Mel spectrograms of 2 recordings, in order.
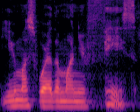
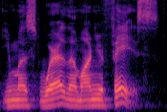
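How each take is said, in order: First: The word face gets no special emphasis. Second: The word face gets strong emphasis.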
